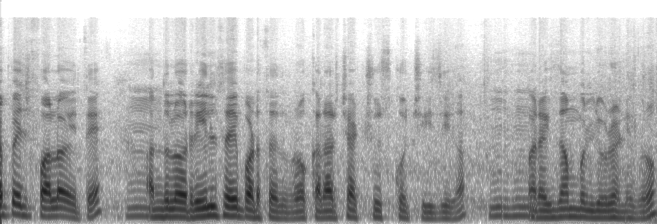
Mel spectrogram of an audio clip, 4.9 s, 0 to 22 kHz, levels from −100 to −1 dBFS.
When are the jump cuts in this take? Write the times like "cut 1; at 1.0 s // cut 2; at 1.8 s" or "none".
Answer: none

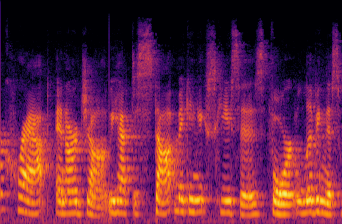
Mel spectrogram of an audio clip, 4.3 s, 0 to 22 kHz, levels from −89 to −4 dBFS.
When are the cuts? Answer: cut 1; at 1.3 s // cut 2; at 3.3 s

